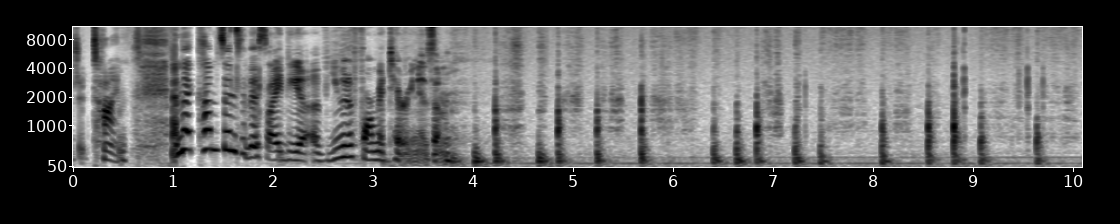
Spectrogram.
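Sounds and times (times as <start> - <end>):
marker writing on whiteboard: 4.0 - 10.0.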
